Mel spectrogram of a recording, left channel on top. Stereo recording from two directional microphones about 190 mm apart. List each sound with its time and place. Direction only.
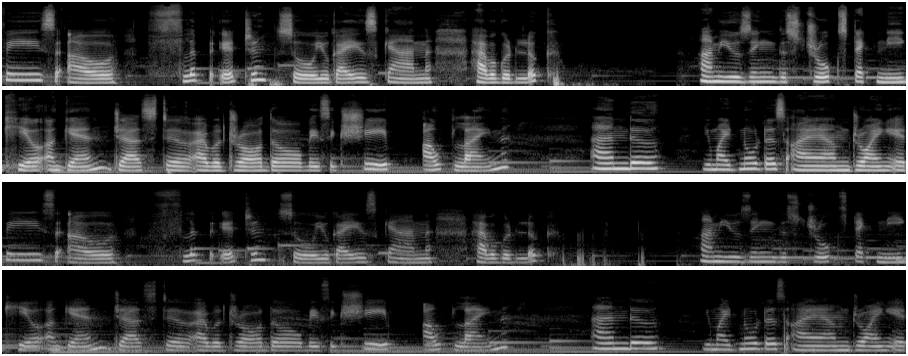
0.0 s a woman's voice: 45° left (ahead or behind)
6.9 s a woman's voice: 60° left (ahead or behind)
14.9 s a woman's voice: 50° left (ahead or behind)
